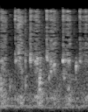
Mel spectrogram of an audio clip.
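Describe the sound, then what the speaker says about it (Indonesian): A spoon stirs a seasoned sauce mixture with salt in a pan: light metallic clinks and scrapes come in quick, irregular strokes, close and fairly soft. "Kita aduk lagi sampai semuanya tercampur rata."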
